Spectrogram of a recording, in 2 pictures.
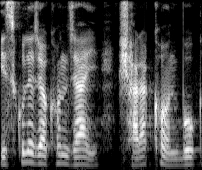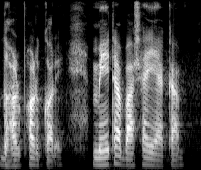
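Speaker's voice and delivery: ordinary delivery, nothing marked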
